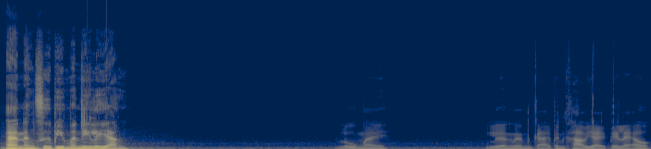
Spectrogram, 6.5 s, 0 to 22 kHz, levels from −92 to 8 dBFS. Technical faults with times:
0.82-2.04 zipper noise

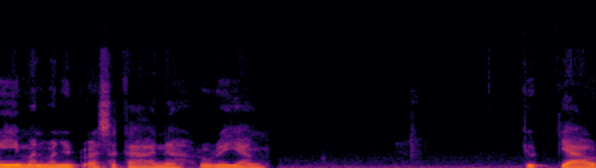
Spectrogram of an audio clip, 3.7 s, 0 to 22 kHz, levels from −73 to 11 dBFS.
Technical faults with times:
1.67-1.75 burst of packet loss

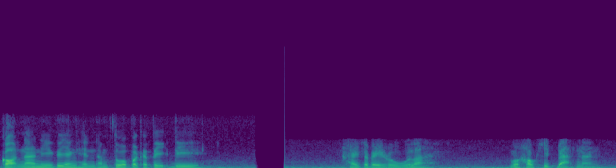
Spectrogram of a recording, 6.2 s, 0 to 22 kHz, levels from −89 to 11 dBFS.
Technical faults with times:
2.54-2.84 handover gap
2.84-6.17 fallback to narrowband

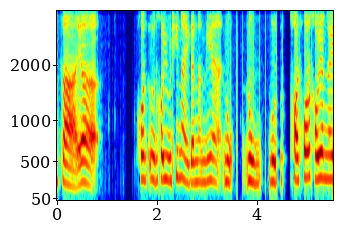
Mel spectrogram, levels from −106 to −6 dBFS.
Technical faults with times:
2.72-2.97 short concealed packet loss
3.47-5.52 train of clicks
3.59-3.64 short concealed packet loss
4.00-4.69 repeated packet loss (robotic sound)

